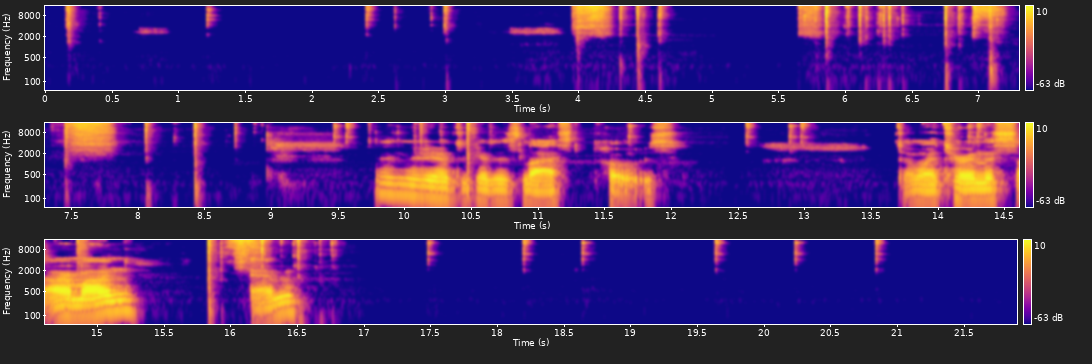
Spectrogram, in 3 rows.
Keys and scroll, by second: 2.7 f, 3.0 g, 4.5 super+z, 6.2 1, 7.1 space, 8.1 f, 8.4 g, 9.8 b, 15.9 m, 16.4 2.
